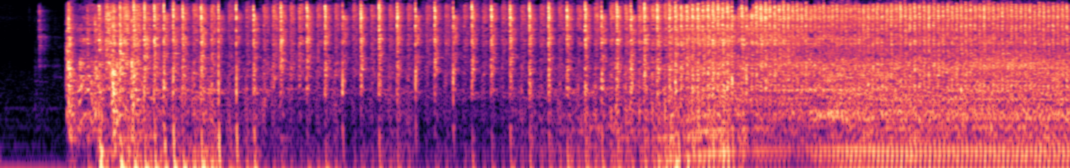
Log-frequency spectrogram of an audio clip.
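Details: Kohler Courage engine on a tractor, winter, engine cover off, after swapping in the donor engine's carburetor whose choke springs back by itself: catches on choke, fires rapidly, then runs steadily with a faint hunting surge. Normal running with a slight surge.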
